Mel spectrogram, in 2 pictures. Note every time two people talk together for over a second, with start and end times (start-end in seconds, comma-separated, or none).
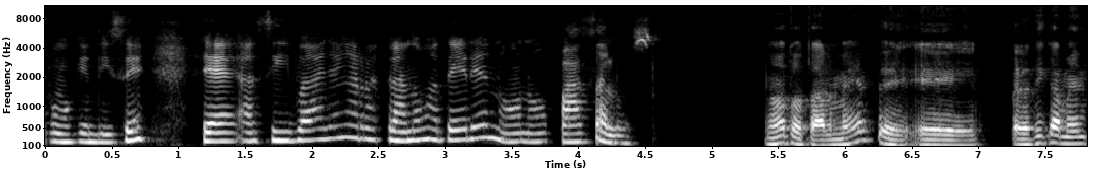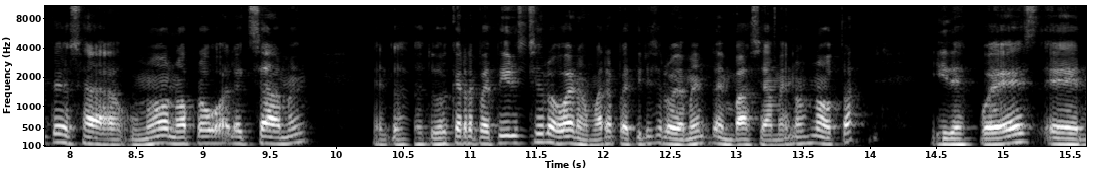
none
